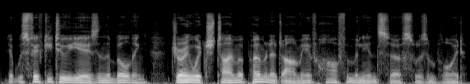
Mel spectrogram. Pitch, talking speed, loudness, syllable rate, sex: 90 Hz, 270 wpm, -18 LUFS, 6.7 syllables/s, male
